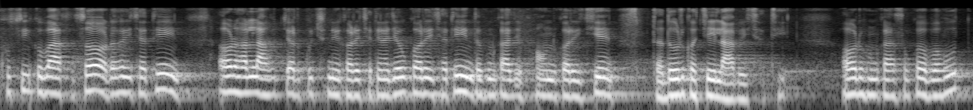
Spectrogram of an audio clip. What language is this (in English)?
Maithili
